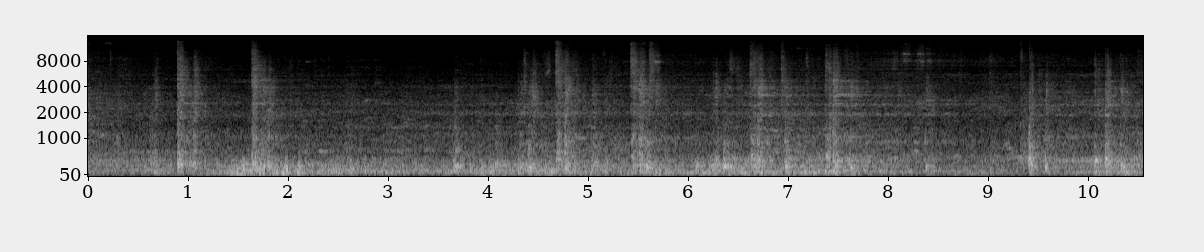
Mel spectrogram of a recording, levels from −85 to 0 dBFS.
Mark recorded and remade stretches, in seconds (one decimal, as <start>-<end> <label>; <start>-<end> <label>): 0.0-10.6 recorded

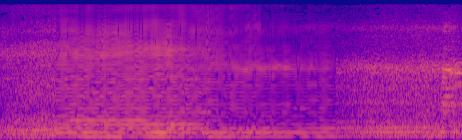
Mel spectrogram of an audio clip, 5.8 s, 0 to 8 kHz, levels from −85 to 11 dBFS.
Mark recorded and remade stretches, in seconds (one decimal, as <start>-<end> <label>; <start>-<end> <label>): 0.0-0.7 recorded; 0.7-4.2 remade; 4.2-5.8 recorded

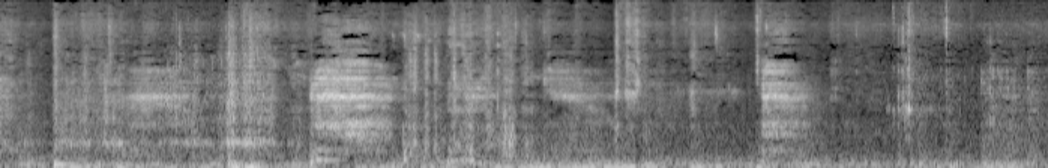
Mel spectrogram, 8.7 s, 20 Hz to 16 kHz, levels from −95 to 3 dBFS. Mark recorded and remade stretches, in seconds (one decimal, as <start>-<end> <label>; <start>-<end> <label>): 0.0-1.3 remade; 1.3-2.2 recorded; 2.2-7.3 remade; 7.3-8.7 recorded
